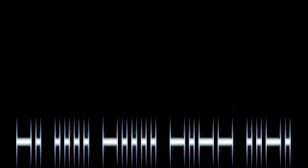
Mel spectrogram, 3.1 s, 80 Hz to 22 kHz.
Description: Morse code, heard as a keyed tone, about 25 wpm, 700 Hz. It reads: NH6YF
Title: USA Callsign DE Callsign - 5 Characters - 25wpm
